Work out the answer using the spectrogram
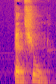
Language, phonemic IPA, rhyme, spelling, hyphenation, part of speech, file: Dutch, /pɛnˈʃun/, -un, pensioen, pen‧si‧oen, noun, Nl-pensioen.ogg
- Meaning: pension (annuity paid regularly as benefit due to a retired employee)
